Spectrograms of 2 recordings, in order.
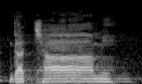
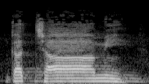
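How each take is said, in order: No difference in how they are said.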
